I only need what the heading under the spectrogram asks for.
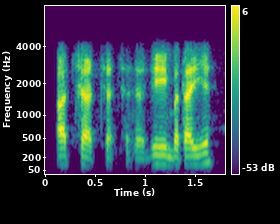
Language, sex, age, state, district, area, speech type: Urdu, male, 30-45, Bihar, Purnia, rural, conversation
